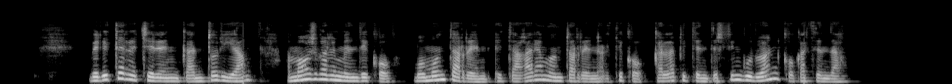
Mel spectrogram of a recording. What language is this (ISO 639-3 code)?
eus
